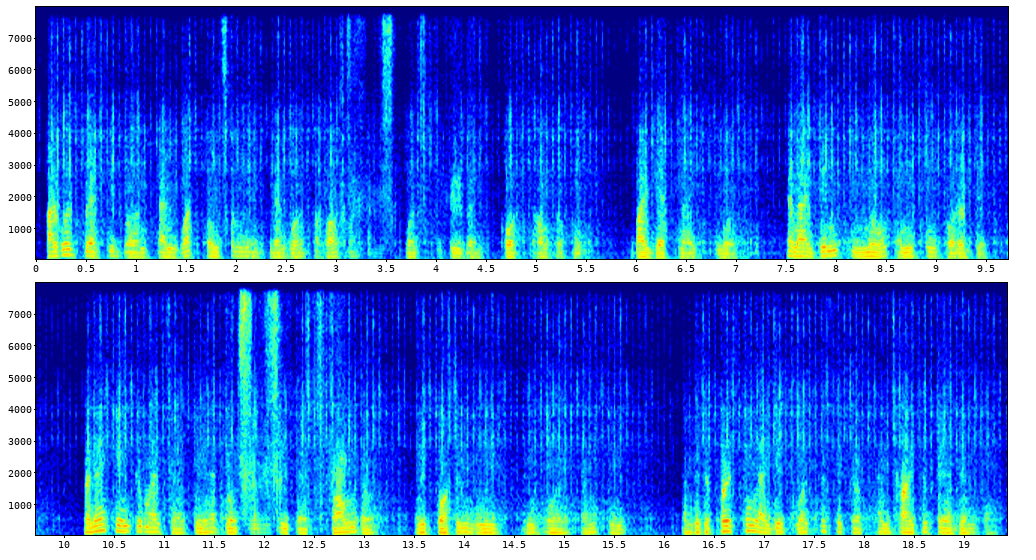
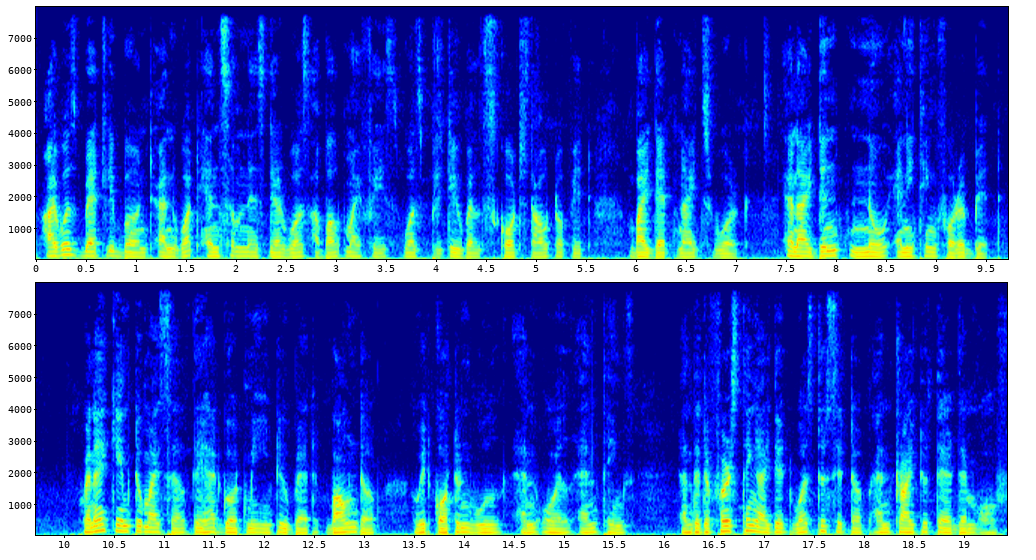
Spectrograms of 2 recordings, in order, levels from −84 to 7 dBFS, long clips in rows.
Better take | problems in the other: second | noise reduction (neural mask model RNNoise)

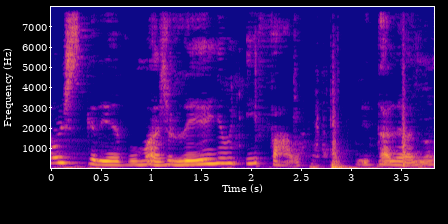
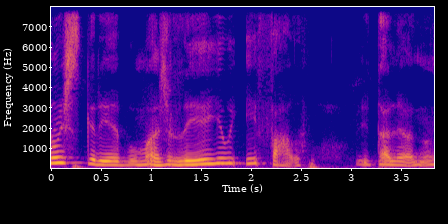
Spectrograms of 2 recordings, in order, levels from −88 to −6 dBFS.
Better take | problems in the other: second | noise reduction (classical method WPE with log-MMSE)

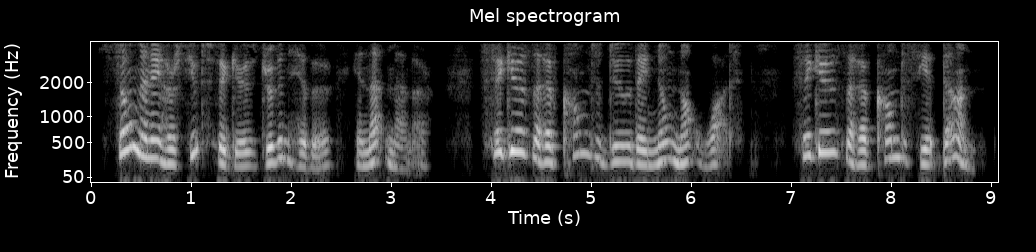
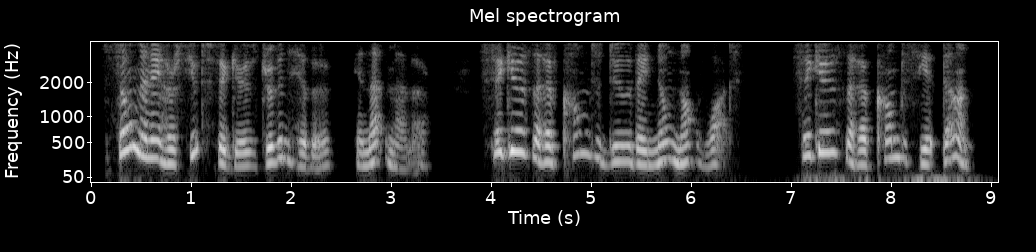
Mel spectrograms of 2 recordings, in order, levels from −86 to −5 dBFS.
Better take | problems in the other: first | noise reduction (neural mask model Resemble Enhance denoiser)

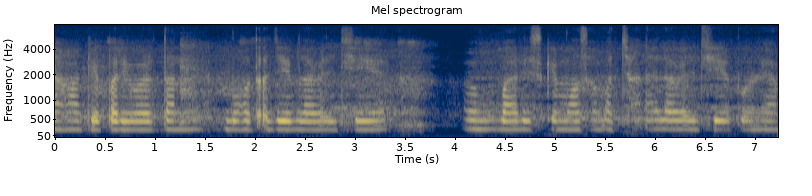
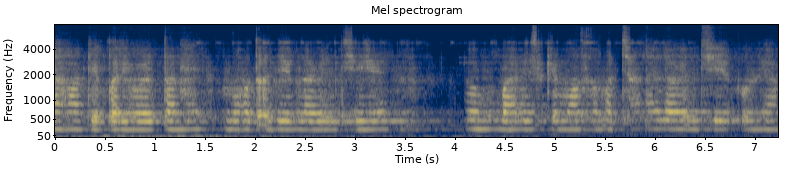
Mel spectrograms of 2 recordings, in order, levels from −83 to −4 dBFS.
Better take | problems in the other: first | noise reduction (neural separator model SepFormer DNS4)

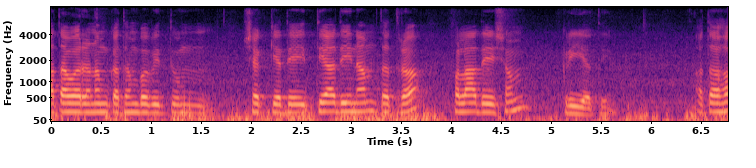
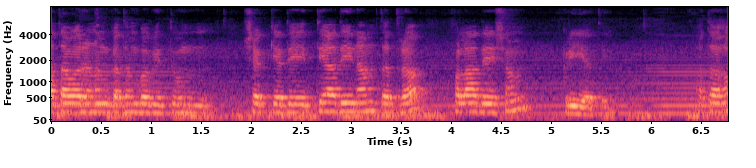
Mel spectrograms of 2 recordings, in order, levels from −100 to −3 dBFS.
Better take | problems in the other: first | background sound (Bowed string instrument); 15 dB below the speech // room echo; dies away in 0.3 s

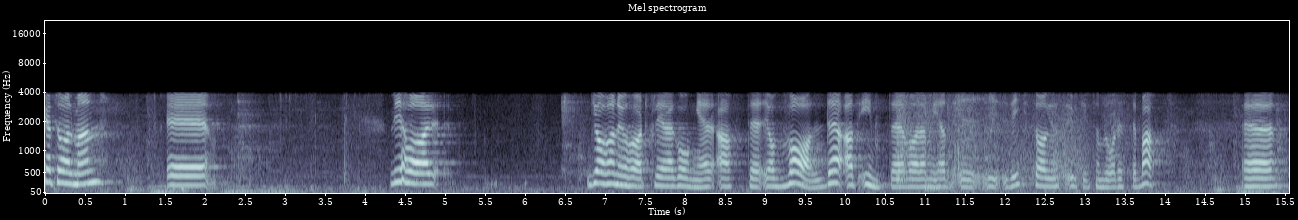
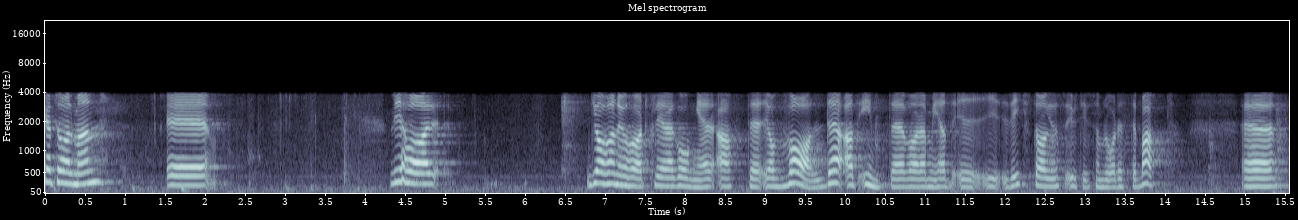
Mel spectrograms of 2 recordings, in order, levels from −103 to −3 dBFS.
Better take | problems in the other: second | background sound (Crushing); 18 dB below the speech

